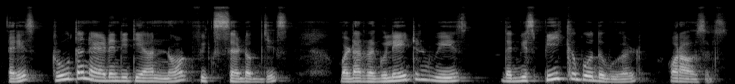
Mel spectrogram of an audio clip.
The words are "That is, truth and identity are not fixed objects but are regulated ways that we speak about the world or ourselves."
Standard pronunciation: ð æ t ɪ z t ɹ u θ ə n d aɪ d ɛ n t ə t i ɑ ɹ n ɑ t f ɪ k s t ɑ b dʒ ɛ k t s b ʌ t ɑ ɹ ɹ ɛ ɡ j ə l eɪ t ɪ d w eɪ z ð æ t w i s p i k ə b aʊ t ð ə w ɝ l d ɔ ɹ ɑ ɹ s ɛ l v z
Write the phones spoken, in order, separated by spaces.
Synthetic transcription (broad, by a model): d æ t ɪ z t ɹ u t ə n d aɪ d ɛ n t ə t i ɑ ɹ n ɑ t f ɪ k s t ɑ b dʒ ɛ k t s b ʌ t ɑ ɹ ɹ ɛ ɡ j ə l eɪ t ɪ d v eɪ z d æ t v i s p i k ə b aʊ t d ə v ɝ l d ɔ ɹ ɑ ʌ s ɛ l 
